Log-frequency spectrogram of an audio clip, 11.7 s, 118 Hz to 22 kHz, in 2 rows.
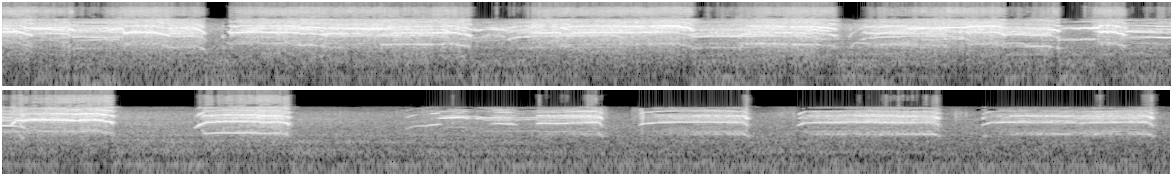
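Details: Young peregrine falcons in Madrid on 19 May 2016, fed a pigeon brought by the female. Loud, drawn-out harmonic whining calls, each about half a second, repeated roughly once a second, with short bent-pitch notes later and low rumble beneath.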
